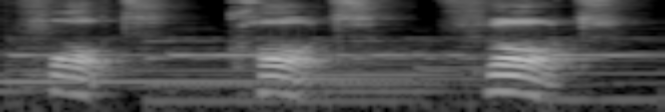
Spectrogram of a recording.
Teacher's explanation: Words that end in O U G H T are pronounced with a long O sound plus a clear T.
